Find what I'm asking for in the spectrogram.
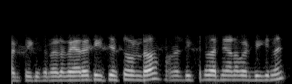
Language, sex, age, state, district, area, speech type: Malayalam, female, 30-45, Kerala, Idukki, rural, conversation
